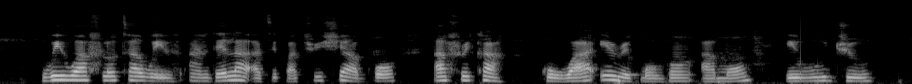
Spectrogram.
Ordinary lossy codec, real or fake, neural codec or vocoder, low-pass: none; real; none; none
